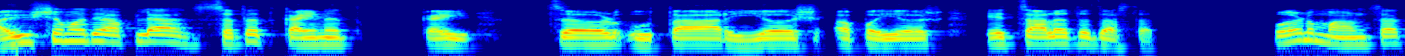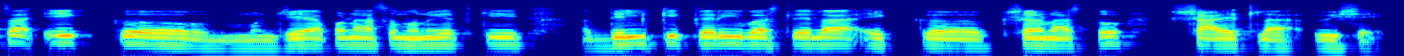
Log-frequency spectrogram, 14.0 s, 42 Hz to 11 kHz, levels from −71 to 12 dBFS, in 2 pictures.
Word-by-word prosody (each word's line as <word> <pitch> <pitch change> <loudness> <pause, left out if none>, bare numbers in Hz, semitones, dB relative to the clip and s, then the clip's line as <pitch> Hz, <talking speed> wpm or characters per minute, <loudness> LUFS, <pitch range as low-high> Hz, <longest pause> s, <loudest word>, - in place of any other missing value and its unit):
आयुष्यामध्ये 190 +4 +2
आपल्या 175 0 +3
सतत 150 +7 -2
काही 130 - +5
नच 135 -1 -1 0.3
काही 120 -1 +1 0.5
चढ-उतार, 125 -2 +5
यश, 125 +3 +2
अपयश 120 0 +1 0.2
हे 135 - +2
चालतच 140 0 +2
असतात. - - -4 0.6
पण 180 +6 +2
माणसाचा 150 -1 0
एक 325 - -2
अ, 135 -6 +2
म्हणजे 105 +4 -5
आपण 130 +2 -2
असं 130 +1 -4
म्हणूयात, 130 +1 -2
की 140 -1 -4 0.5
दिल 140 +1 +3
की 315 - +1
करीब 145 0 +2
असलेला 135 0 +1
एक 125 0 -9
अ, 120 -2 0
क्षण 130 -1 +1
असतो 145 +5 -4 0.3
शाळेतला 120 -2 +1 0.2
विषय. 110 -1 -5
135 Hz, 130 wpm, -22 LUFS, 125-145 Hz, 0.6 s, काही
